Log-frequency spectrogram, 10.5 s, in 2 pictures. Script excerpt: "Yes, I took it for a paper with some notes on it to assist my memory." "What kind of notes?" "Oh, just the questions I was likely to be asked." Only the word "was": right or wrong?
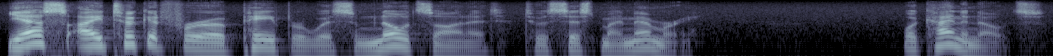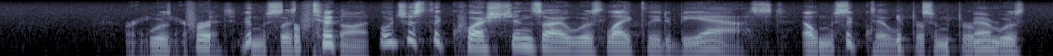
right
